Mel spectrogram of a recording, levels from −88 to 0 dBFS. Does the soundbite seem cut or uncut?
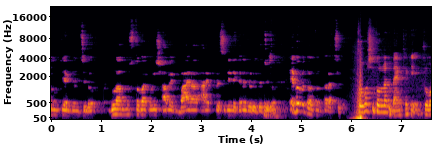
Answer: cut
